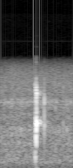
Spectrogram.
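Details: Infant girl at home: a single short, sharp ordinary infant hiccup against soft room noise.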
